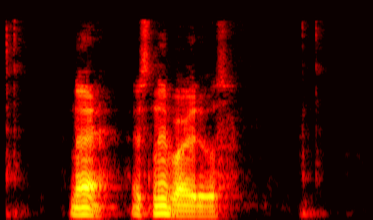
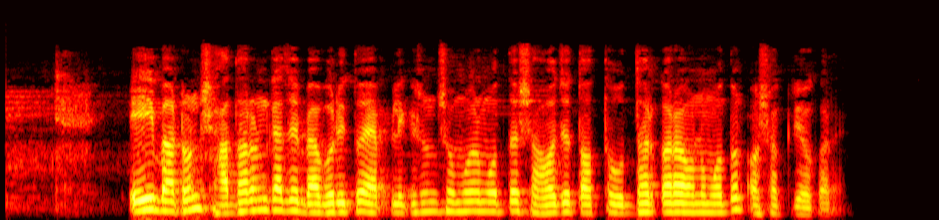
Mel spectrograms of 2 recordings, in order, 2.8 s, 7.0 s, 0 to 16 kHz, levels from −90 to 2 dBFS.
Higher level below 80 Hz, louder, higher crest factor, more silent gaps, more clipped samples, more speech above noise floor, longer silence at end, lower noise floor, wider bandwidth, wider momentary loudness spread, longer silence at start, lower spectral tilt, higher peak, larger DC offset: first, -52 dBFS vs -62 dBFS; second, -25 LUFS vs -19 LUFS; about the same, 22 dB vs 18 dB; neither; neither; first, 42 dB vs 24 dB; first, 1.1 s vs 0.8 s; first, -65 dBFS vs -42 dBFS; first, 11.5 kHz vs 7.6 kHz; about the same, 11 LU vs 13 LU; first, 0.55 s vs 0.4 s; about the same, -7 dB/octave vs -7.5 dB/octave; second, -6 dBFS vs -2 dBFS; neither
